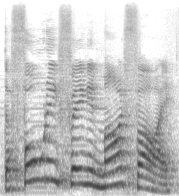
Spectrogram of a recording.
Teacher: See if you can hear that TH becoming an F.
